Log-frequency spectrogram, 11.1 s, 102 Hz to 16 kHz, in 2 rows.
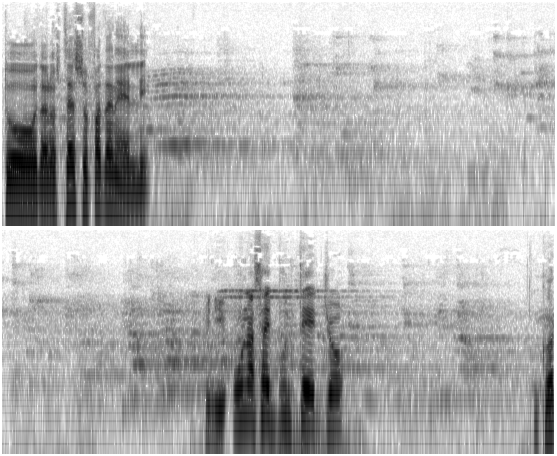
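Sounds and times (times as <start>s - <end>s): faint sports hall sound: 0.0s - 11.0s.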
